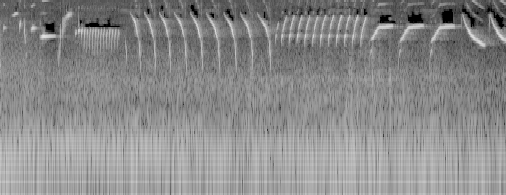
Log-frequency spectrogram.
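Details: Song of a Spanish timbrado canary for training: short notes, a buzzy flat roll, a row of falling whistled sweeps, an even rapid trill, then rising slurred whistles.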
